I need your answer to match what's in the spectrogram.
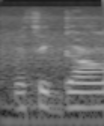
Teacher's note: हवा जो है नाक और मुंह दोनों से निकलती है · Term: अनुनासिक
